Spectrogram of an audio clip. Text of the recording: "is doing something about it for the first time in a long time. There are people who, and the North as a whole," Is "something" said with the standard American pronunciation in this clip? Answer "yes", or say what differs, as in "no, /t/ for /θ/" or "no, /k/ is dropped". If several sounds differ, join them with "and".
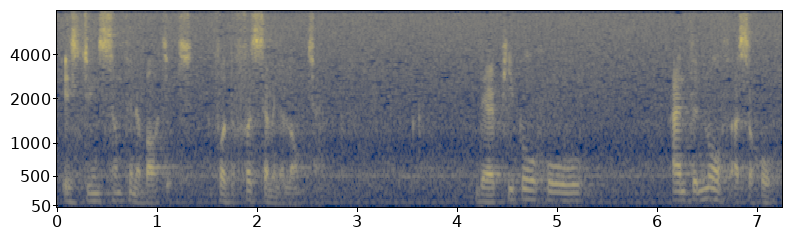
yes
